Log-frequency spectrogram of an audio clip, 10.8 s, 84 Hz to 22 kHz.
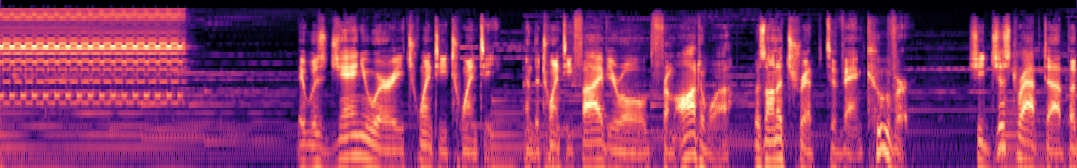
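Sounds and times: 
telephone ringing with electronic trill: 0.0 - 2.1
speech: 3.0 - 10.7.

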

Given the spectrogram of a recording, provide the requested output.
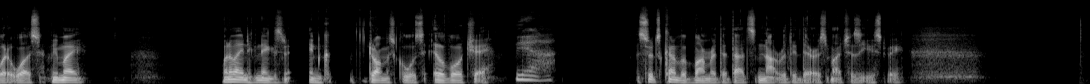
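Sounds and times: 
speech: 0.0 - 0.9, 2.2 - 5.6, 6.4 - 9.6
short sharp intake of breath: 9.1 - 9.9
person gasping for breath: 9.1 - 10.0.

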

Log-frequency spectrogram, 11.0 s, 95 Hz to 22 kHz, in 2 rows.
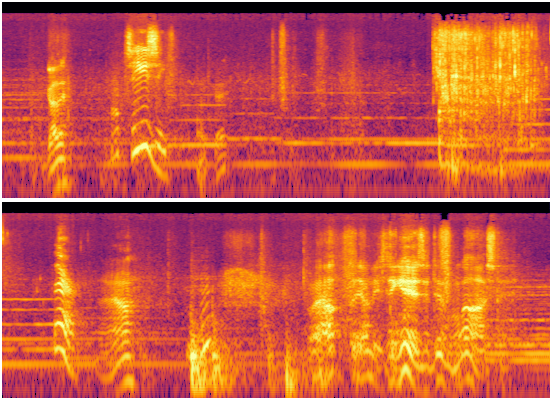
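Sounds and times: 
speech: 0.4 - 2.9, 6.0 - 10.7
water pouring out of a container: 4.3 - 5.6.

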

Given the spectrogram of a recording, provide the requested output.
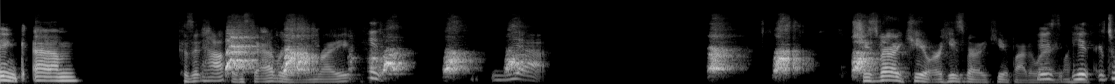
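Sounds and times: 
speech: 0.0 - 0.9, 1.8 - 4.1, 4.9 - 5.5, 8.5 - 11.1
dog barking: 2.2 - 5.4, 7.0 - 8.9.

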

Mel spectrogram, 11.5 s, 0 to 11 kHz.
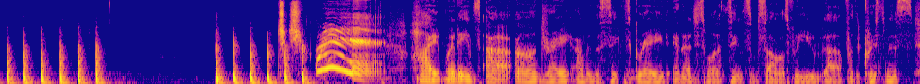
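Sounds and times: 
firm knocking on a door: 0.0 - 1.4, 2.7 - 3.9
speech: 3.6 - 11.4.

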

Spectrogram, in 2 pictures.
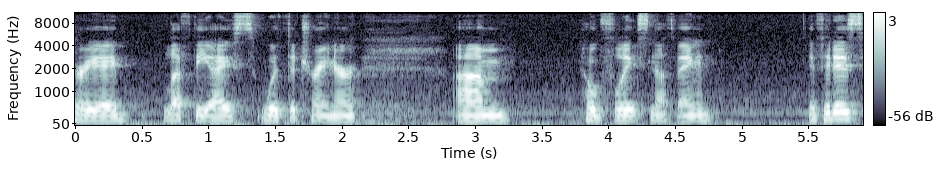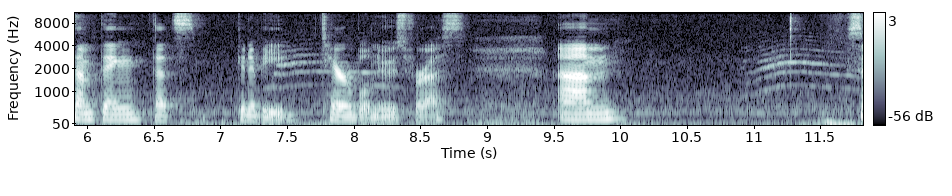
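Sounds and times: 
speech: 0.0 - 4.9, 5.5 - 8.9, 9.5 - 10.1
cat meowing: 7.3 - 8.2, 10.9 - 11.8.

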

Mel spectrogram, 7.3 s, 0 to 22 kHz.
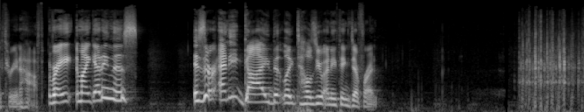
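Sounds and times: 
speech: 0.0 - 1.8, 2.4 - 4.8
strawberry-flavored fertility-aid gummy being crunched and chewed: 6.4 - 7.2.

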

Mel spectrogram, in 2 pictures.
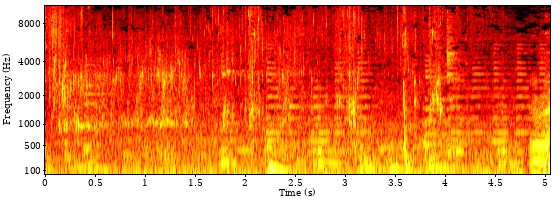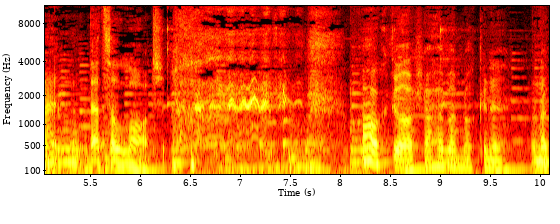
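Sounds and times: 
whiskey being poured into a glass: 0.0 - 4.2
speech: 4.8 - 7.1, 8.2 - 10.0
laughter: 6.3 - 8.0.

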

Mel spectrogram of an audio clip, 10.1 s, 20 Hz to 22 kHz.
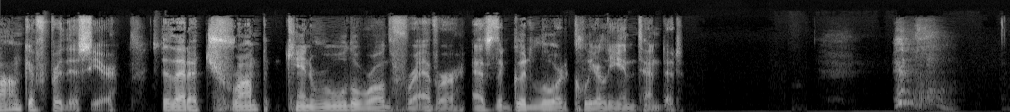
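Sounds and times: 
speech: 0.0 - 6.9, 9.0 - 9.2
loud sneeze: 8.9 - 9.6.

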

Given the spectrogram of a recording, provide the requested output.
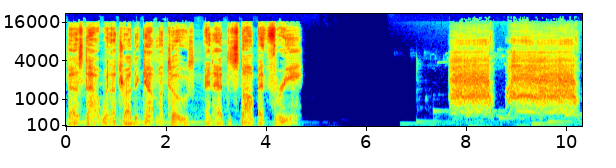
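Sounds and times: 
speech: 0.0 - 4.8
person screaming in pain: 7.7 - 10.3.

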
